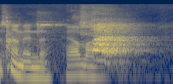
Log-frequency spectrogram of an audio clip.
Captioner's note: guy shouts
